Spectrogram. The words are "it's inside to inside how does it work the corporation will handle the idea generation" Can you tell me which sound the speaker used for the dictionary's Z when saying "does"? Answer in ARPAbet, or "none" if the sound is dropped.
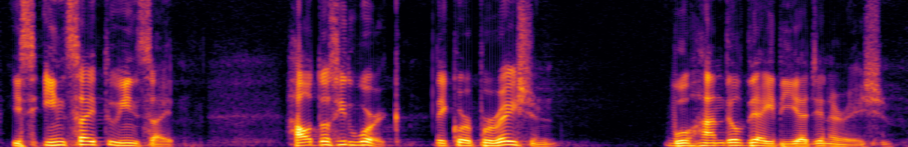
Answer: S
